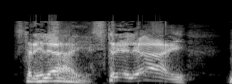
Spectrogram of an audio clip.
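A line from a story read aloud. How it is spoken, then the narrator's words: Hoarse rasping. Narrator (Russian): Мельников хрипел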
